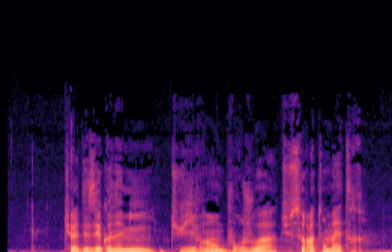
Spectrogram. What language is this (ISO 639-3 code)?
fra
